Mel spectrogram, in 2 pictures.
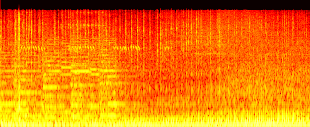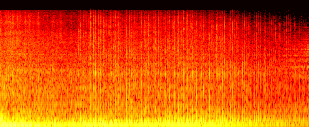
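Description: Motorcycle engine running and being revved, its pitch rising and then dropping back about four seconds in to a lower steady run, under background music.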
